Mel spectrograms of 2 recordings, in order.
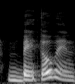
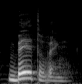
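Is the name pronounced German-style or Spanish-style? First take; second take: Spanish-style; German-style. First: The name is pronounced the usual Spanish way. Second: The name is pronounced the original German way. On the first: The speaker calls it wrong. "como solemos decir en castellano" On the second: The speaker calls it right. "la sonoridad real del apellido"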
